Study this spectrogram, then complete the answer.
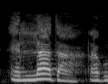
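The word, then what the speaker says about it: Ελλάδα: 우리가 한국인이라고 말하듯이 지금도 그리스기들을 엘라다라고 말합니다. 그리스를 H가 묵음이어서 헬라다에서 온 거예요.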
